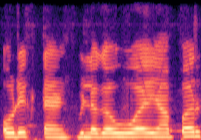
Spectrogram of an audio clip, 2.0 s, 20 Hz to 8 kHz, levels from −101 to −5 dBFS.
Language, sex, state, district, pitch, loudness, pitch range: Hindi, male, Uttar Pradesh, Shamli, 235 Hz, -12 LUFS, 230-235 Hz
